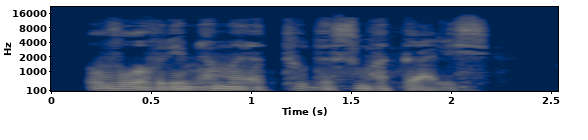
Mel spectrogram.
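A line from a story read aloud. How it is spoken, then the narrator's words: Young man's grunt. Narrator (Russian): хмыкнул юный Уйсур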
